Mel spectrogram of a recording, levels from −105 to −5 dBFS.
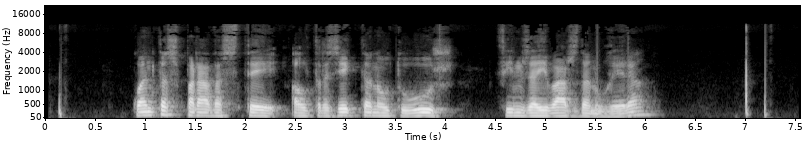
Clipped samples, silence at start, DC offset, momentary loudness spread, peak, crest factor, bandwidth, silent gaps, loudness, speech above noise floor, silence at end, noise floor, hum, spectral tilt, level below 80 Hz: under 0.1%; 0.9 s; under 0.1%; 15 LU; -2 dBFS; 20 dB; 11 kHz; none; -20 LUFS; 57 dB; 0.35 s; -77 dBFS; none; -8.5 dB/octave; -44 dBFS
